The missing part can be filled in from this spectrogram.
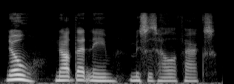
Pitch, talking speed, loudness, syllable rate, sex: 175 Hz, 130 wpm, -20 LUFS, 4.2 syllables/s, female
